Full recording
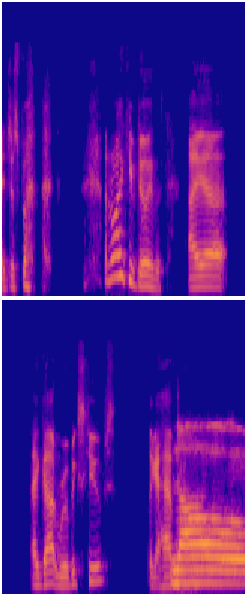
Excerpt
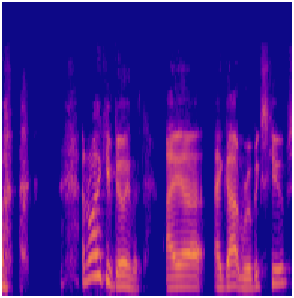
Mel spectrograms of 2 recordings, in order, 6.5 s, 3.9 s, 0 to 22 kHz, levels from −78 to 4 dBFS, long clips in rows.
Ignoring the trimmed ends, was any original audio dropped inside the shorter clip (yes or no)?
yes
